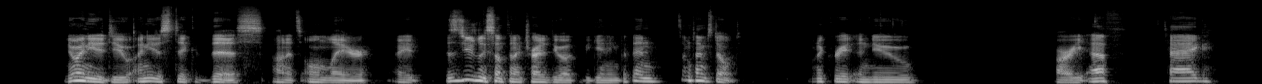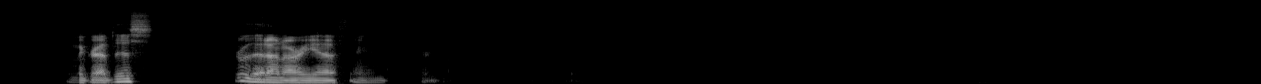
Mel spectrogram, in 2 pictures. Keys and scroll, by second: 1.0 space, 9.5-10.6 typing, 11.0 Return, 19.0 e, 22.4 BackSpace, 23.5 e, 25.1-25.2 typing.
